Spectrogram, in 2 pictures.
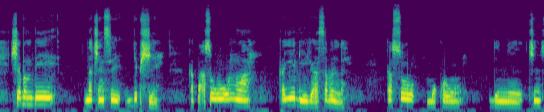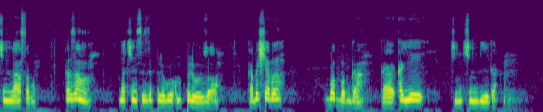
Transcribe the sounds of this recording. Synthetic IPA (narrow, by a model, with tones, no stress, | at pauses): ʃɛ˦bɨ˦m˦be˦ | na˨t͡ʃɪ˦nsɨ˦dɨ˦bʃi˨ | ka˨pa̰˨ʔa̰˨so˦wʊ˦ʔʊ˦nʊ˦a˦ | ka˨jɛ˦liː˨ɡa˨sa˦bɨ˦nlɨ˨ | ka˨so˦ | mʊ˨kʊ˨ɾʊ˦ | dɨ˨ɲɲɛ˨t͡ʃɪ˦nt͡ʃɪ˦nlaː˦sa˨bʊ˨ | ka˨za˦ŋ˨ | na˦t͡ʃɪ˦nsɨ˦zɨ˦pɨ˦lɨ˦ɡʊ˦m̩˦pɨ˦lo˨zʊ˨ʔʊ˨ | ka˨bɛ˦ʃɛ˦ba˦ | bɔ˦bɔ˨bɡa˨ | ka˨jɛ˦ | t͡ʃɪ˨nt͡ʃɪ˦ndiː˦ɡa̰˨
